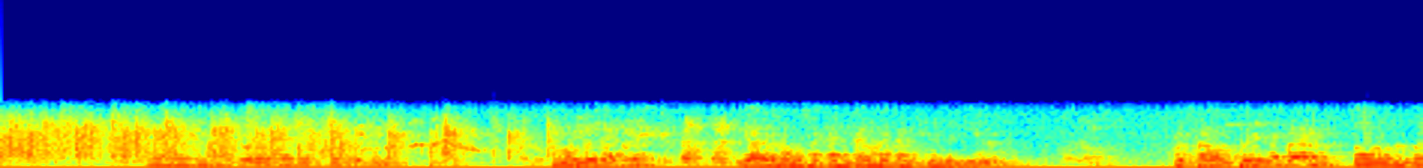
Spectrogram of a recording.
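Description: A young woman speaks calmly into a microphone over loudspeakers.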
